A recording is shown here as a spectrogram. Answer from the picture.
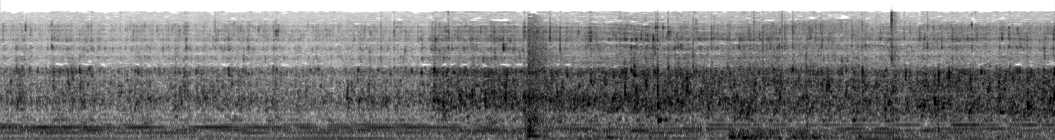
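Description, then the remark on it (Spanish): Water flows in a steady, broad wash of hissing and bubbling, growing a little fuller partway through, with no voices over it. “Escucha el sonido del agua.”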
